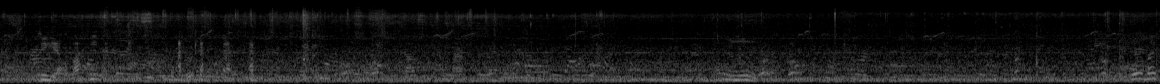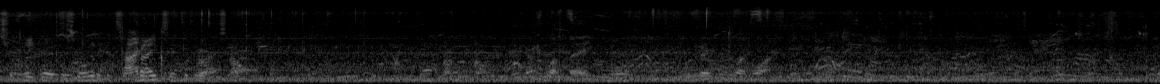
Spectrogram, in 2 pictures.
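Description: A crowd of men and women chatters in the distance outdoors.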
